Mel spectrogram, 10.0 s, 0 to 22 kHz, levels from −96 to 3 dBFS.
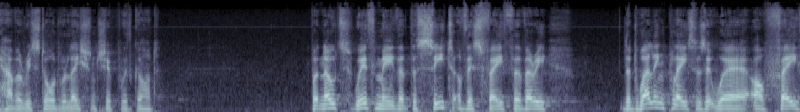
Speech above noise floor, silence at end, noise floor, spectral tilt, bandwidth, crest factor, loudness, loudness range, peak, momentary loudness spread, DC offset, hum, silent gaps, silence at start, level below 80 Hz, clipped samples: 37 dB; 0 s; -61 dBFS; -4.5 dB/octave; over 20 kHz; 22 dB; -24 LUFS; 7 LU; -4 dBFS; 9 LU; under 0.1%; none; none; 0 s; -54 dBFS; under 0.1%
